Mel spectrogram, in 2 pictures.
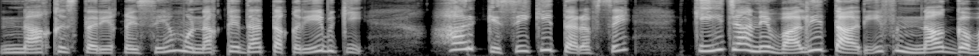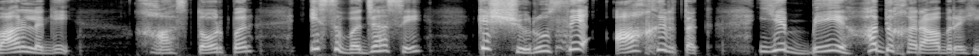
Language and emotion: Urdu, disgusted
